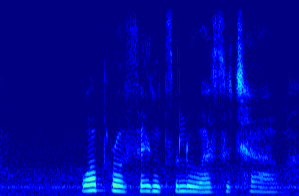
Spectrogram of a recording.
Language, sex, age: Northern Sotho, female, 23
